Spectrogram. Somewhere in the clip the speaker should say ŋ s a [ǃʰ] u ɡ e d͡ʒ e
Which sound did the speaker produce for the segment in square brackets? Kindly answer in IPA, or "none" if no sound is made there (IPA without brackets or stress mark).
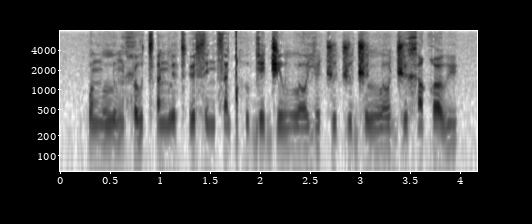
ǃʰ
